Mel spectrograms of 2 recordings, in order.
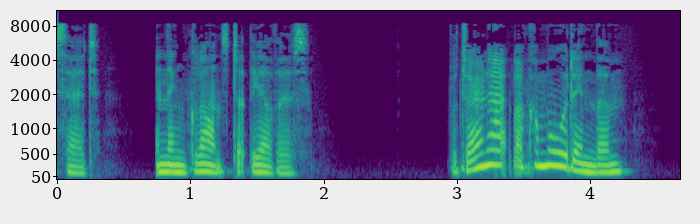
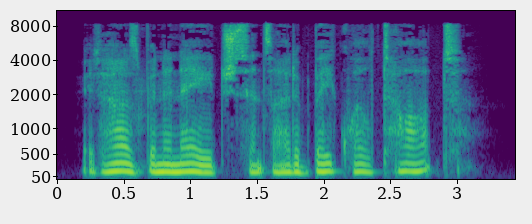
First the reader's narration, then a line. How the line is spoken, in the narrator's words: Mateo said wistfully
